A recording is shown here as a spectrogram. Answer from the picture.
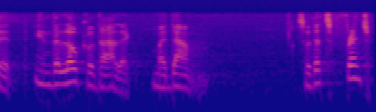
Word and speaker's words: madame: most students pronounce it in the local dialect madame so that's french pronunciation pronunciation actually so madame is for ladies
